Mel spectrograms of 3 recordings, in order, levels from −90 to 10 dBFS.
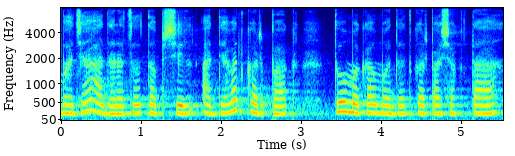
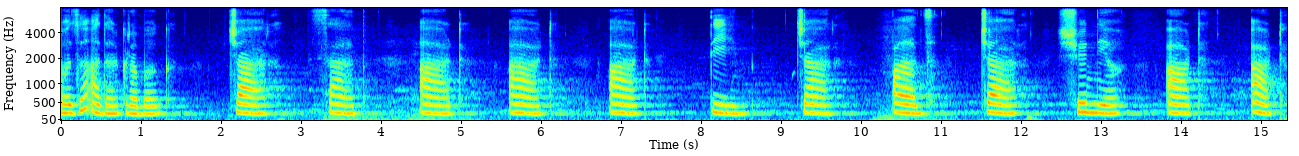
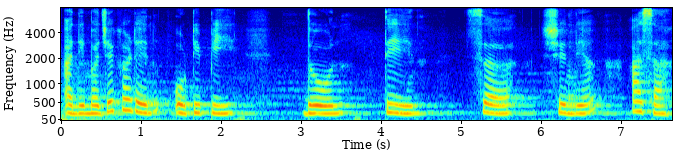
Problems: none marked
